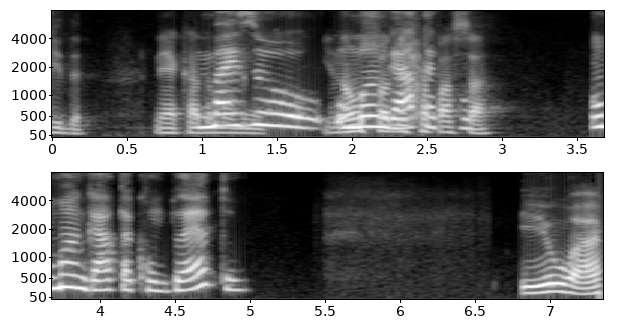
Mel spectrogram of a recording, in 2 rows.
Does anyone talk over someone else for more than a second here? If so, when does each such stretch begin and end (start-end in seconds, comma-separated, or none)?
0.9-2.9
